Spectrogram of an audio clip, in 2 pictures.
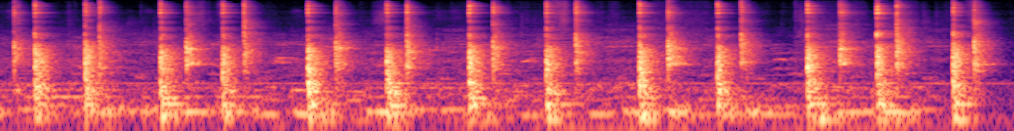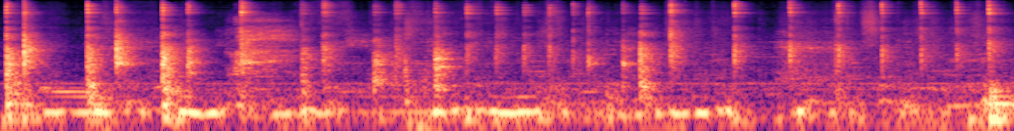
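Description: Ping-pong ball knocked back and forth across a table-tennis table, bouncing in a steady rally of light clicks about twice a second.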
